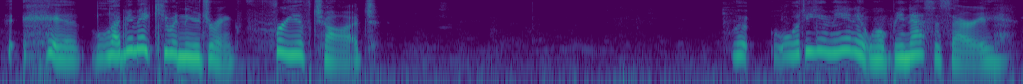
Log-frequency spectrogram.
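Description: A woman's voice: high-pitched, sing-song, fairly quick, darkish tone, no room sound. A woman playing a clumsy, flustered young barista who stammers and apologizes in an audio roleplay. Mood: shy, flustered. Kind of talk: ASMR roleplay acting.

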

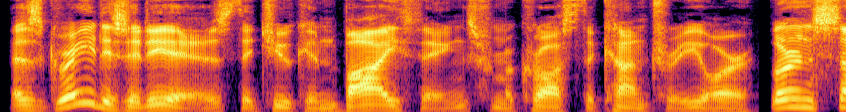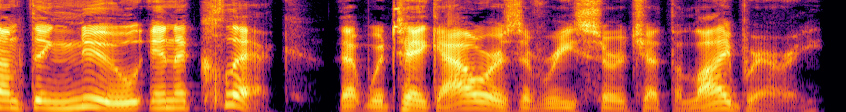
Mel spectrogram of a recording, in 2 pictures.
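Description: A man's voice: medium pitch, sing-song, moderate pace, hardly any pauses, no room sound, studio quality. A man hosting and narrating a scripted audio drama podcast with a dramatic storyteller's delivery. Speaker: host and narrator.

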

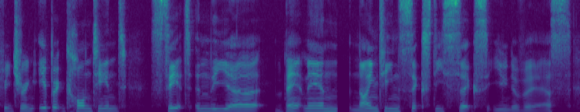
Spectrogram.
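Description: A man's voice: a little high, slow pace, few pauses, no echo, studio quality. A man hosting a comic reading with casual, sarcastic comedic commentary. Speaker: host and comic reader. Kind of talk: casual comedic commentary and mock-dramatic narration. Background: music.

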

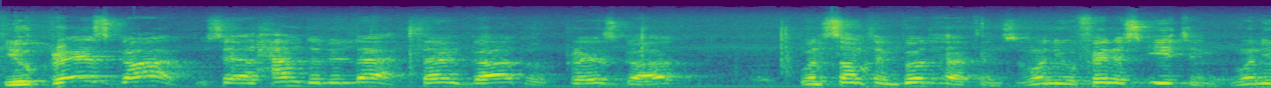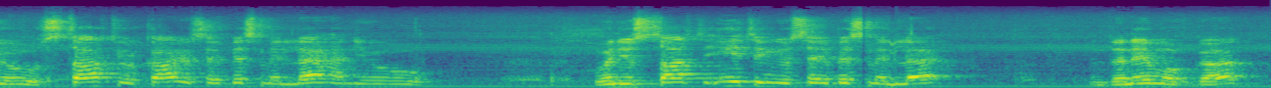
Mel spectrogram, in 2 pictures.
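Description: A man in his fifties giving a sermon as an imam, deliberate and emphatic, in short phrases and rhetorical questions. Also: a little high, a bit bright. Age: 50s. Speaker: imam, preacher. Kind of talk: sermon, teaching plainly to a congregation. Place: indoor meeting room. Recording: roomy, distant camcorder audio with faint noise.

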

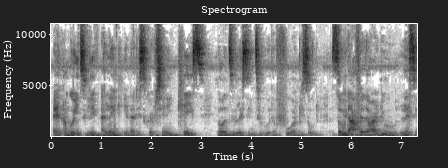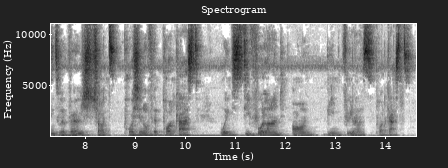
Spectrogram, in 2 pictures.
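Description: Young ghanaian guy talking to camera, lapel mic, dark mellow voice, roomy echo, earnest storyteller. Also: mid-range voice, unhurried, slight background noise. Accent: Ghanaian English. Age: young adult. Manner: earnest, storytelling with hand gestures. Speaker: freelance designer and video creator. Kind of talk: casual talking-head video. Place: small home room with shelves. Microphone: clip-on lapel mic.

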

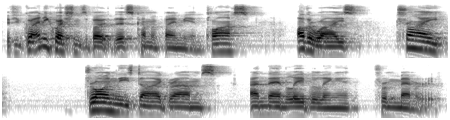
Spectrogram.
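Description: A man with a British accent, a geography teacher narrating an exam revision lesson over diagrams in a measured, instructive way. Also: fairly low pitch, rough recording. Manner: measured, instructive, lively intonation. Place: voice-over recorded over slides.

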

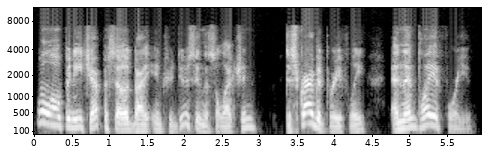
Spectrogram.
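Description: Dull-sounding recording, lively man co-hosting a podcast. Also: mid-range voice, normal speed, husky, no echo. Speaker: podcast co-host. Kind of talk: scripted podcast introduction. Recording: dull, dry lo-fi microphone sound.

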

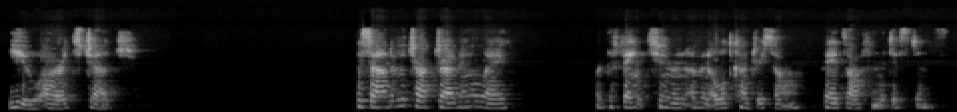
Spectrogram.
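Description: A middle-aged woman as a play's solemn narrator, deliberately reading stage directions and scripture. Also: on the low side, a bit bright. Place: lamp-lit room at home. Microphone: computer mic on a video call. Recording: muffled video-call audio.

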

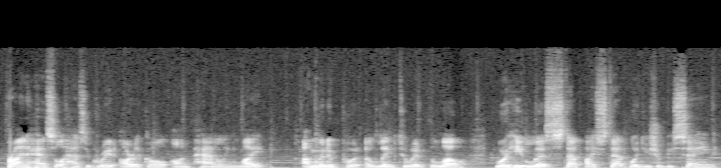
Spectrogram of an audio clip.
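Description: A man in his thirties giving clear, step-by-step instruction to camera as a video host. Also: mid-range voice. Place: small indoor studio room.

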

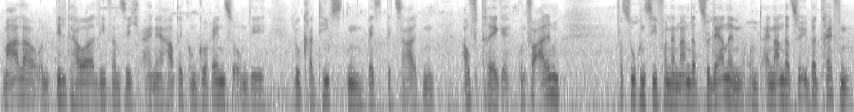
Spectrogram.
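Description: A man's voice: fairly low pitch, fairly even intonation, normal speed. A man speaking as an expert presenter, explaining in his own words. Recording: noisy location sound. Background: ambient noise.

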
